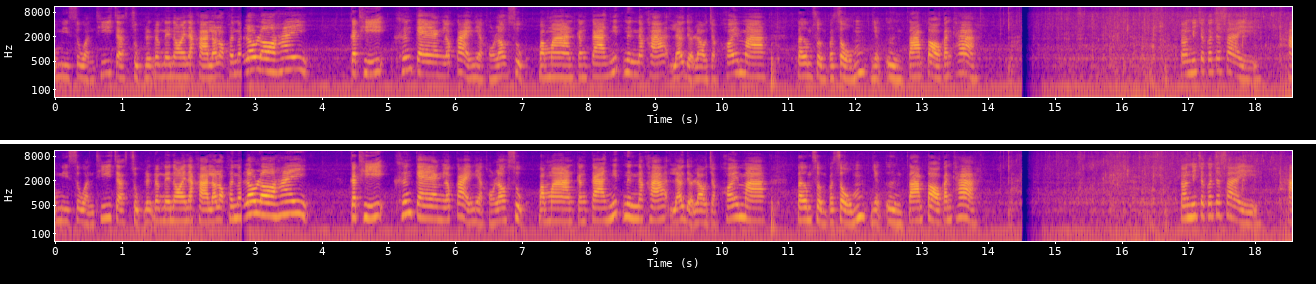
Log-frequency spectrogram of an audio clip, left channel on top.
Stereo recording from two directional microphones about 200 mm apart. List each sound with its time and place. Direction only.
0.1 s a woman's voice: 45° right (ahead or behind)
16.8 s a woman's voice: 50° right (ahead or behind)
